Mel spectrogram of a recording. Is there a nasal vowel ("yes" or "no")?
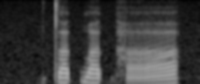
no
